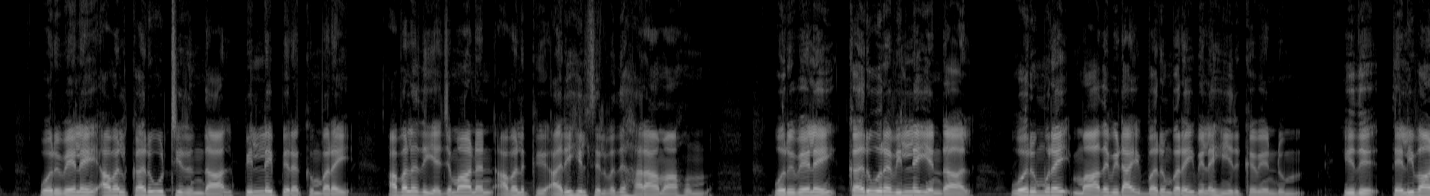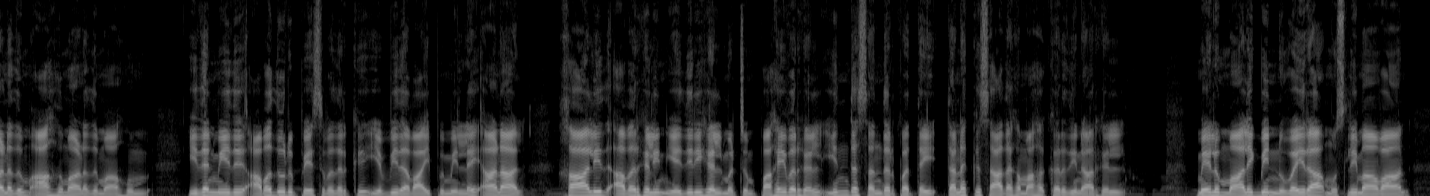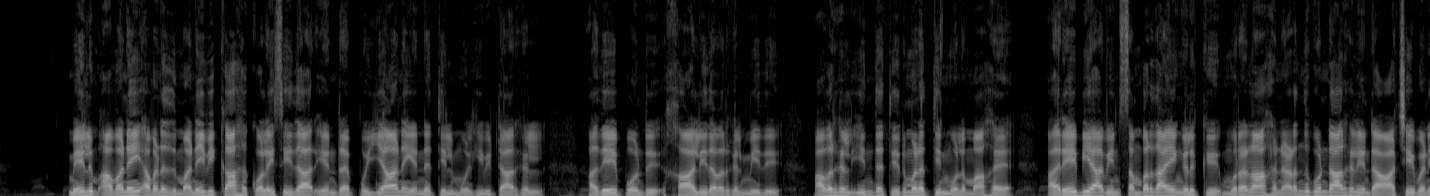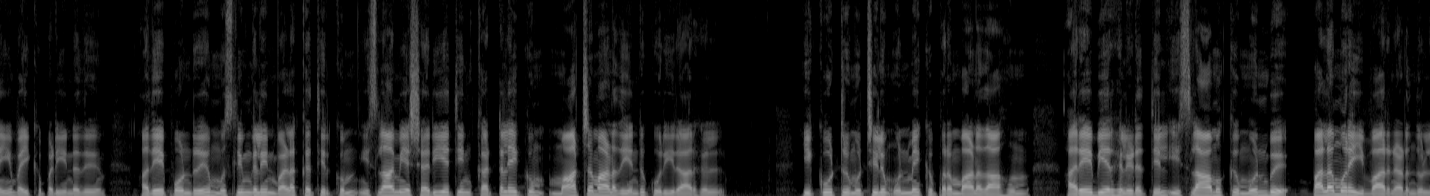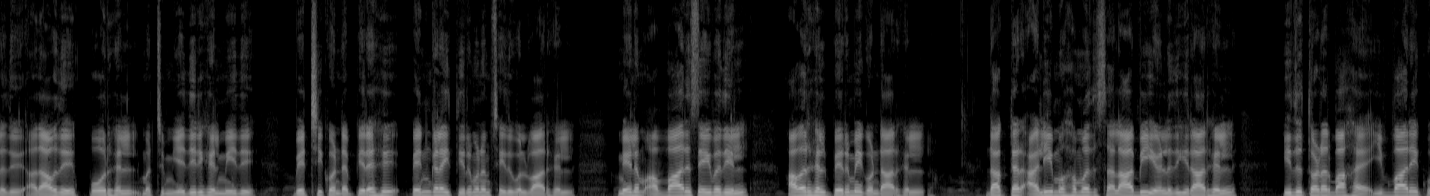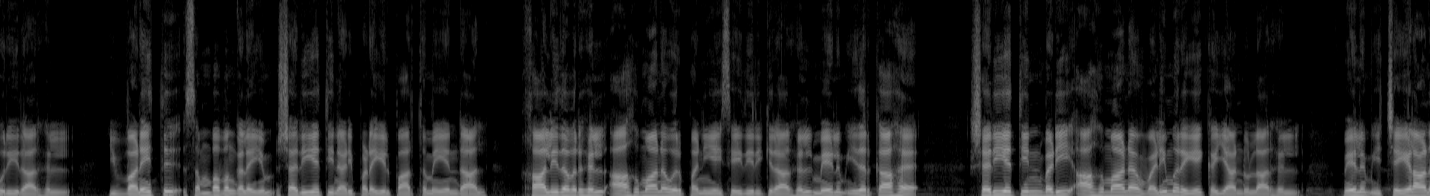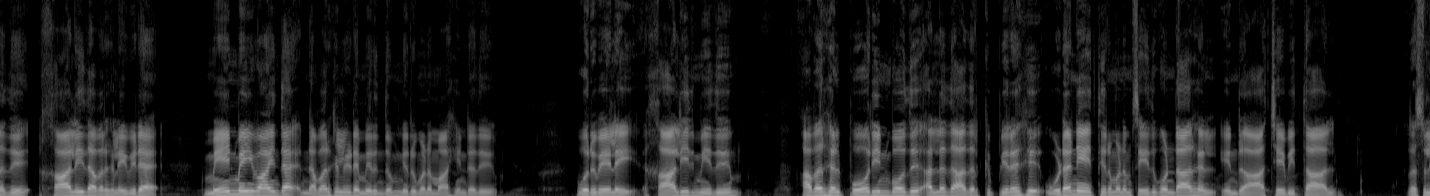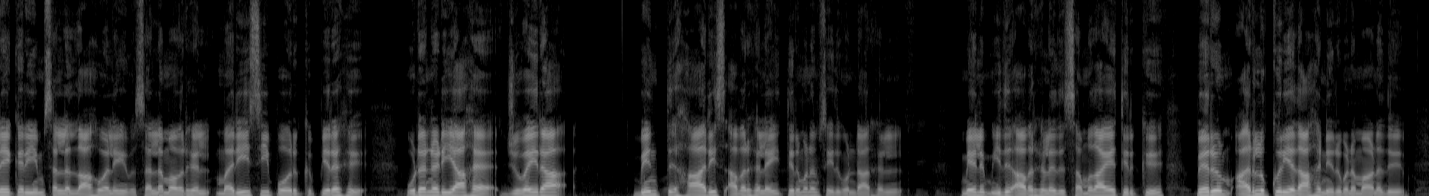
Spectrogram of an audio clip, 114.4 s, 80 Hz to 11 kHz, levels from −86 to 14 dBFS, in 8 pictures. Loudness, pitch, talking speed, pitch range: -28 LUFS, 145 Hz, 95 wpm, 125-160 Hz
